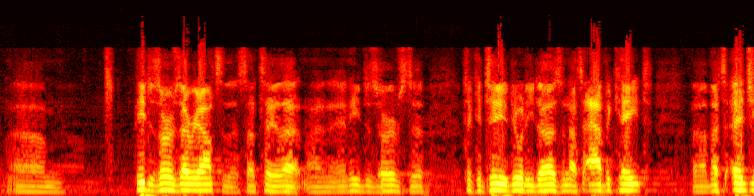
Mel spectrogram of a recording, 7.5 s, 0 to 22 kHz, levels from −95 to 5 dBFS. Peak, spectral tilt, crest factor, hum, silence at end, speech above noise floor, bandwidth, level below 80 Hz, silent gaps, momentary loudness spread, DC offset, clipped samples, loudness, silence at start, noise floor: -2 dBFS; -6.5 dB/octave; 16 dB; none; 0 s; 26 dB; 9.4 kHz; -46 dBFS; none; 17 LU; under 0.1%; under 0.1%; -17 LUFS; 0.05 s; -43 dBFS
